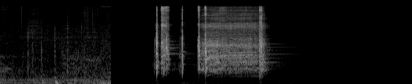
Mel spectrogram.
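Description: Camera shutter sound effect: a few sharp clicks, then a short whirring burst of about two-thirds of a second that dies away, after a second of faint room tone.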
